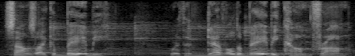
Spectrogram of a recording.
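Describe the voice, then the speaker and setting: Man performing frontier husband, gruff, exasperated, folksy rural phrasing, storybook character. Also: medium pitch, wildly swooping pitch, normal speed, warm tone, soft background music, pitched above the performer's own voice. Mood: baffled.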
